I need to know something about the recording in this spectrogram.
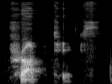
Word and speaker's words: practice: Practice, practice, practice, practice. But it's not pronounced like that at all. The end, the second syllable in the word practice, is is. It's is, soft S, is.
